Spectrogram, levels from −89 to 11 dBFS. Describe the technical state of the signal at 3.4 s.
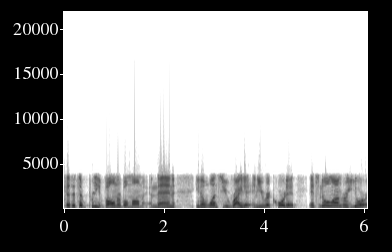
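At 3.4 s the speech carries iLBC codec damage throughout, band-limited to about 300 Hz–3.6 kHz with a rough synthetic edge, which fits a 15.2 kbps mode. A spectrogram would show nothing above roughly 3.6 kHz.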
